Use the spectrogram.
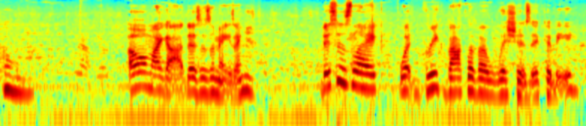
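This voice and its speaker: An actress playing a wry, awkward young American woman adventurer in a fantasy audio drama, with an American accent and a creaky voice. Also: lowish voice, lively intonation, slow, pauses often, some chatter behind, heavily acted, poor audio. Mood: amazed, joking. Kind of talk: naturalistic audio drama acting.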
